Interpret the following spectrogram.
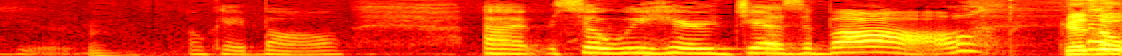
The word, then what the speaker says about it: Baal: Baal, you gotta pronounce it Baal here. Okay, Baal.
